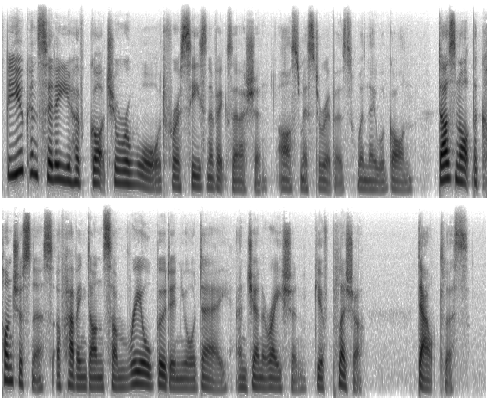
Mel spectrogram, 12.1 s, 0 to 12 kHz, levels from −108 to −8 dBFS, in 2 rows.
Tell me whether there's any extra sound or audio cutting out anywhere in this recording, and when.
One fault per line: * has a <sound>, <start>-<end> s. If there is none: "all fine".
all fine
